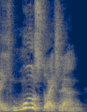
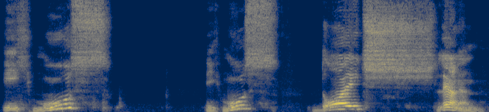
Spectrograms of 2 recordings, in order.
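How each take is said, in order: First: Said in the usual way. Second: Frase quebrada com pausas longas, palavra por palavra; ditado devagar. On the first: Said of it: "esse aqui é de obrigação". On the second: Shown as a demonstration. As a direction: dite devagar enquanto escreve. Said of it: "Que é o müssen". (lento, com pausas entre as palavras)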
